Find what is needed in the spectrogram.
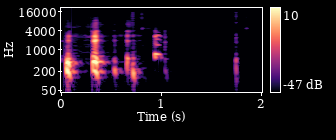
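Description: A man laughing: a quick run of short bursts through the first second, then a faint click near the end.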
